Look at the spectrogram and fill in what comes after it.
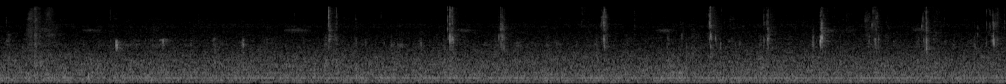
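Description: A person chewing mouthfuls of fried rice mixed with thin curry, with many short, sharp mouth clicks scattered throughout, over a steady low hum.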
